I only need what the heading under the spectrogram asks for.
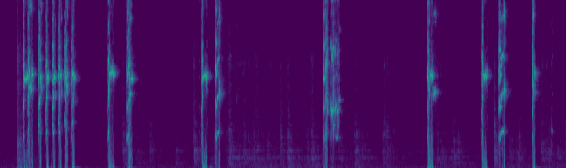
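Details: Pet rosy-faced lovebirds, four birds caged near a window: a quick stuttering run of eight sharp chirps, then single and paired shrill, scratchy chirps every second or two over a faint low murmur.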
